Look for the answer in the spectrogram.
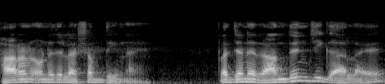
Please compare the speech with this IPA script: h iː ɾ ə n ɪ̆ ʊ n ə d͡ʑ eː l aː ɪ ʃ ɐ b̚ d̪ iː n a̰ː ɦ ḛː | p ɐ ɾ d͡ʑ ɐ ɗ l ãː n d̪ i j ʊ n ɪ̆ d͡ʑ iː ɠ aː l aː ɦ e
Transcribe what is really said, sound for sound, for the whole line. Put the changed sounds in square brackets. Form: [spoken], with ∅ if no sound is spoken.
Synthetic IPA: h [aː] ɾ ə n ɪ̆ ʊ n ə d͡ʑ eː l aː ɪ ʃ ɐ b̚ d̪ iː n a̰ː ɦ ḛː | p ɐ ɾ d͡ʑ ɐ ɗ [ɾ] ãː n d̪ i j ʊ n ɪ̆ d͡ʑ iː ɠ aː l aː ɦ e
